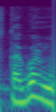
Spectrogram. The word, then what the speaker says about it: Стокгольм: Ну, в русском языке в таких словах, как Фридгольм и Стокгольм, ударение со шведского варианта переносится на окончание. Хотя, на самом деле, свой город, скажем, шведы, свою столицу называют Стокгольм, то есть остров бревен. Сток – бревно, Хольм – остров.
